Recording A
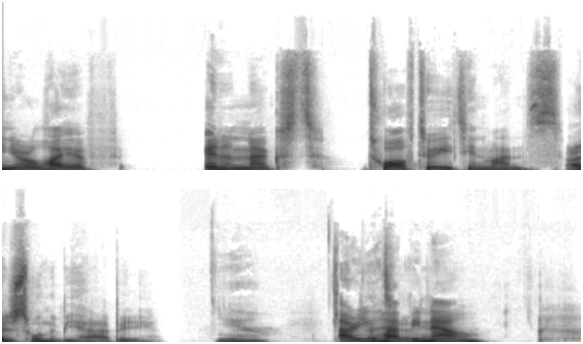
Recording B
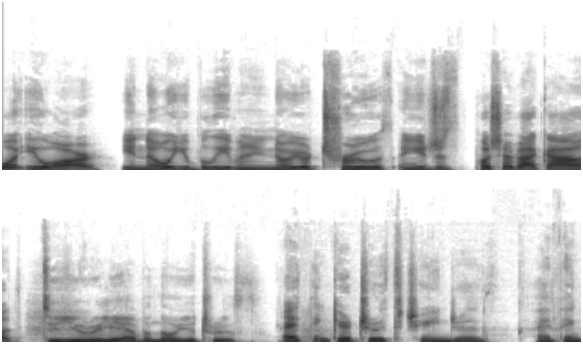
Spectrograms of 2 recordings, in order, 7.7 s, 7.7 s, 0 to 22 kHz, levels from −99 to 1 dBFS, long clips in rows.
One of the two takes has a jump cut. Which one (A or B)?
B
